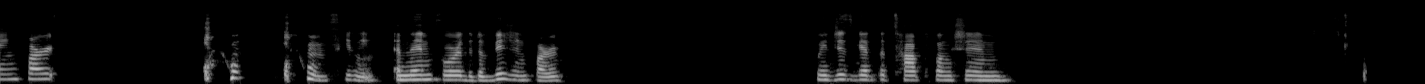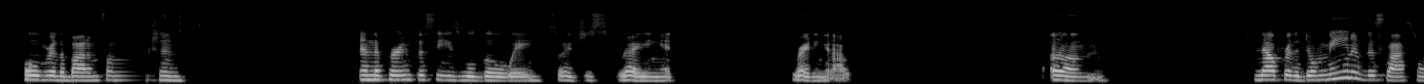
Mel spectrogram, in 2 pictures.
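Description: A woman explains calmly over an online call.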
